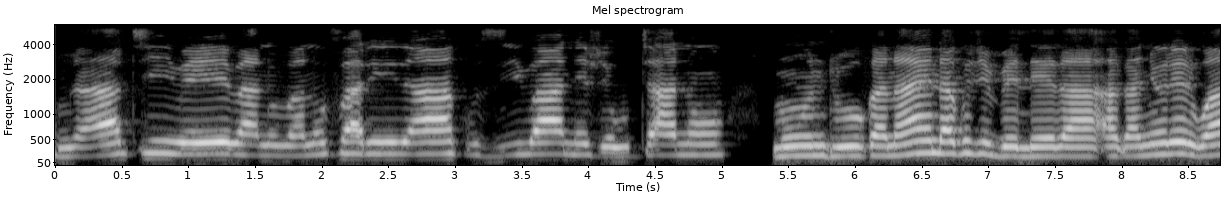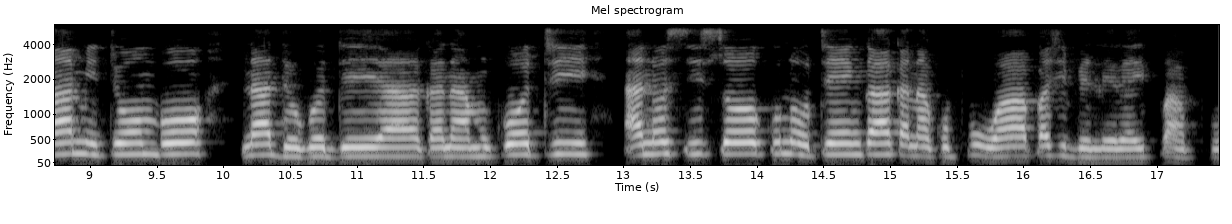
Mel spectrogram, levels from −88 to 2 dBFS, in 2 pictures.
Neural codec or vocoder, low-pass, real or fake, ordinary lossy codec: none; 5.4 kHz; real; AAC, 48 kbps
